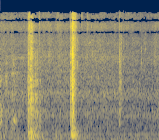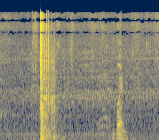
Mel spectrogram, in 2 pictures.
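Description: Ambulance rear doors being shut: three thuds, about half a second in, about a second and a half in, and the loudest at about four seconds, over a steady low hum.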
